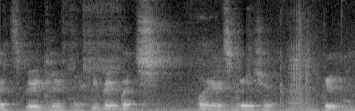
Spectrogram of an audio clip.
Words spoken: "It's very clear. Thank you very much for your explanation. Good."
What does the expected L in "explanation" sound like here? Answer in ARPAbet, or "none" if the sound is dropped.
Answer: none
